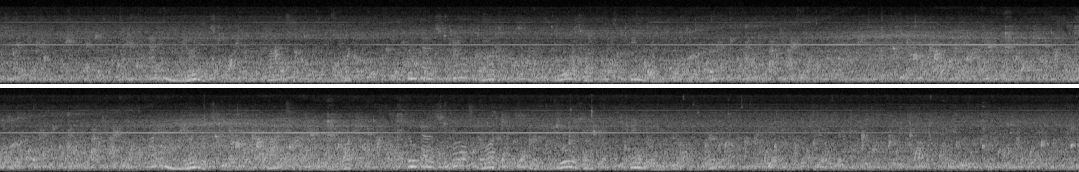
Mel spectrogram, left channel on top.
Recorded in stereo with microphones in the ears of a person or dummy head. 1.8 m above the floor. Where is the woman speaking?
10° right (ahead or behind), 0.6 m.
